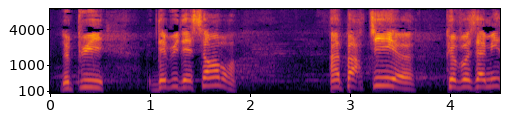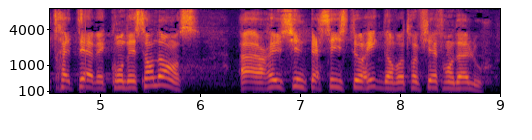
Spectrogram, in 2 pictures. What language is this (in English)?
French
